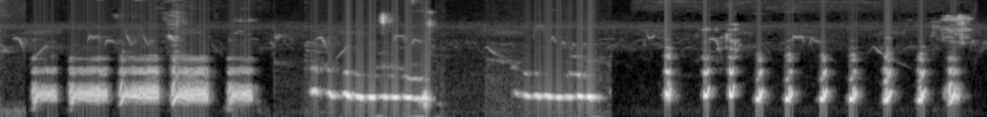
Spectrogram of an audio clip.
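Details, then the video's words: Meerkat calling in a series of nasal, harmonic chirps: first several steady buzzy notes, then two drawn-out falling whines, then a quick run of short evenly spaced peeps, with no other sounds. "Real Meerkat Sounds"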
